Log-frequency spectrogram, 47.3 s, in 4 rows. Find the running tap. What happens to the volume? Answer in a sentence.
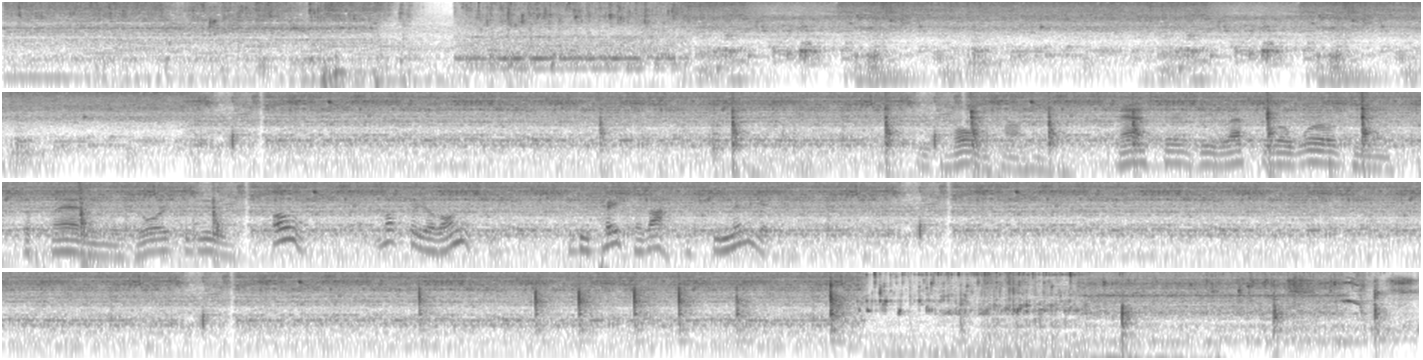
The volume of the running tap stays about the same.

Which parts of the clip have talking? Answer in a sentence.
The talking can be heard from 19.4 to 30.1 s.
